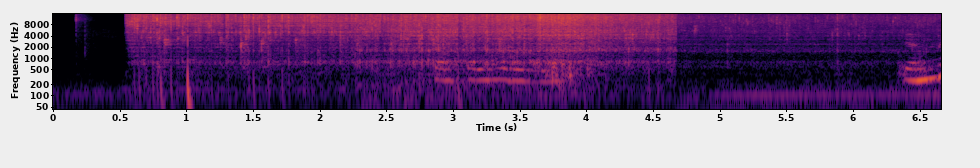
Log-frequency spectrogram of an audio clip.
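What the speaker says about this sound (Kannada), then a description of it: "ಸ್ವಲ್ಪ ಎಣ್ಣೆ ಕಾದ ನಂತರ ಇದಕ್ಕೆ ಸ್ವಲ್ಪ ಜಿಂಜರ್ ಗಾರ್ಲಿಕ್ ಪೇಸ್ಟ್ ಹಾಕ್ತೇನೆ" Ginger garlic paste dropped into hot oil bursts into a loud, steady hiss and crackle that holds for a few seconds, then settles to a quieter sizzle, close by.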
